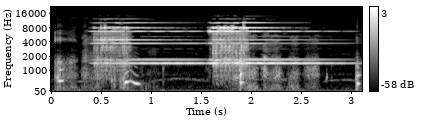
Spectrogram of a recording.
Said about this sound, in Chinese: 你看，这不是你电话吗？什么声音呢？电话声音太难听了，快接！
